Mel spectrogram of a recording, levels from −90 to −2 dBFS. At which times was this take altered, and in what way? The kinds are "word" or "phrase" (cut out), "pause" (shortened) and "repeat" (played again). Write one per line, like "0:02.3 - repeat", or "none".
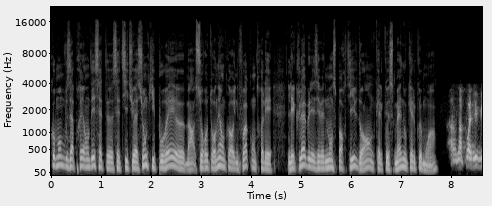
none

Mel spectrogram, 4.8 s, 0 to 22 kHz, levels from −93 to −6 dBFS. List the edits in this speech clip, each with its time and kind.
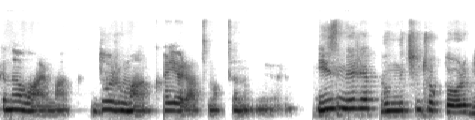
0:01.6 - word
0:02.2 - word
0:03.1 - pause
0:03.8 - word

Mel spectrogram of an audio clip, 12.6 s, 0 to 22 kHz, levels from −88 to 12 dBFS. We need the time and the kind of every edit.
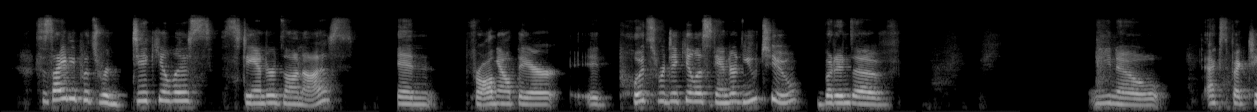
0:02.2 - pause
0:03.8 - pause
0:05.0 - phrase
0:07.4 - word
0:08.1 - pause
0:08.5 - word

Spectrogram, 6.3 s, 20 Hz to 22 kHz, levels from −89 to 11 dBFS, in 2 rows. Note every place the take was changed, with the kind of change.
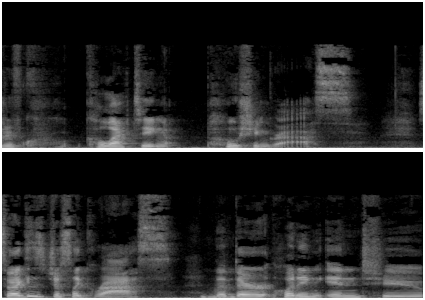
0:03.3 - word
0:05.2 - word

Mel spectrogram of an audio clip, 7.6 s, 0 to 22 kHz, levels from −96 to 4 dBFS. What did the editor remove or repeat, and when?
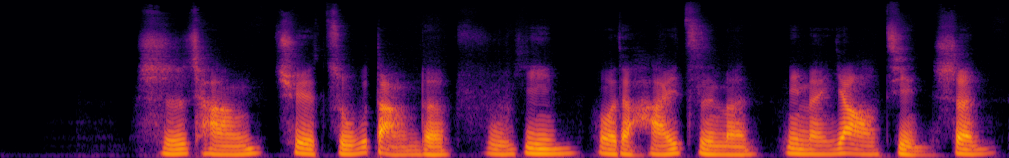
0:02.0 - pause
0:04.4 - pause
0:05.8 - pause

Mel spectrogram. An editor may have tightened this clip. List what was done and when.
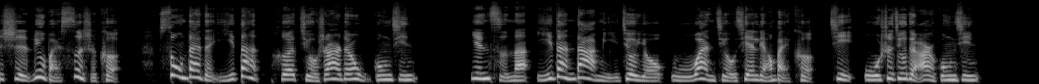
0:08.2 - pause

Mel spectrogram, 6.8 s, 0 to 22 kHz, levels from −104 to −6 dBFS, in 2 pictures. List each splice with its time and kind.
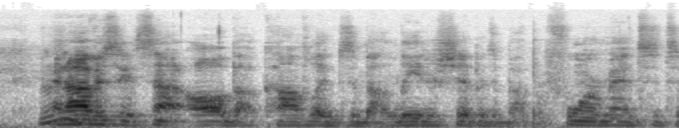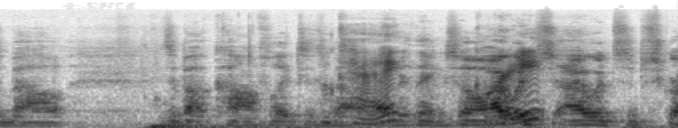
none

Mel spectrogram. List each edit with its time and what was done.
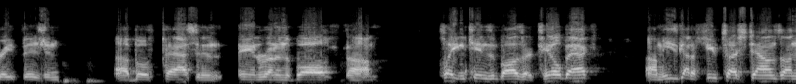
none

